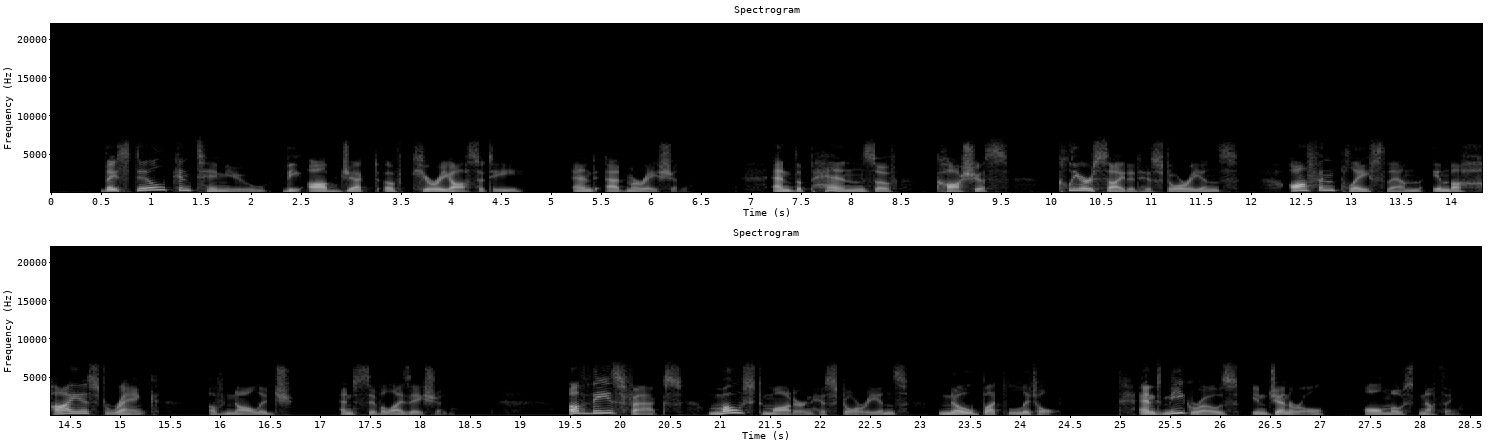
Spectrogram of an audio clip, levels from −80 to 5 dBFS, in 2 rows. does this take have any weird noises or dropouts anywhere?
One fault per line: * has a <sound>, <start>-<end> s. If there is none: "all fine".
all fine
